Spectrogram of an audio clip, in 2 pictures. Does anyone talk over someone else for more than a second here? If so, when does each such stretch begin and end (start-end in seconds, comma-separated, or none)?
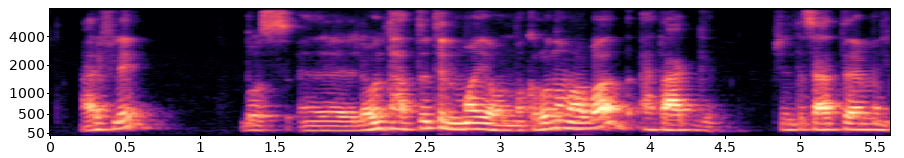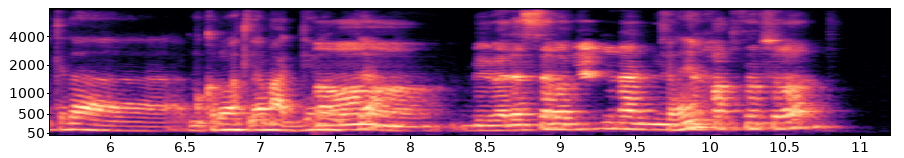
none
